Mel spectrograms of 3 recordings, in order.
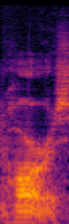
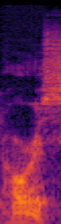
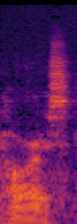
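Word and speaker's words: Horacee: But you pronounce it Horace, you don't pronounce it Horace. You pronounce it Horace.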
